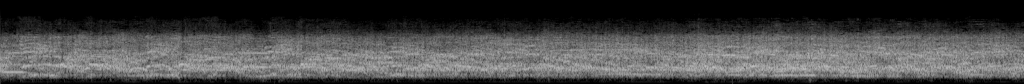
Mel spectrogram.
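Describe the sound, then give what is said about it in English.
A large rally crowd roars continuously, many voices chanting "We want Trump" and screaming together in a dense, loud wall of sound that holds steady for the whole stretch, with no single speaker standing out. “You hear that? They're screaming, "We want Trump, we want Trump, we want Trump."”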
